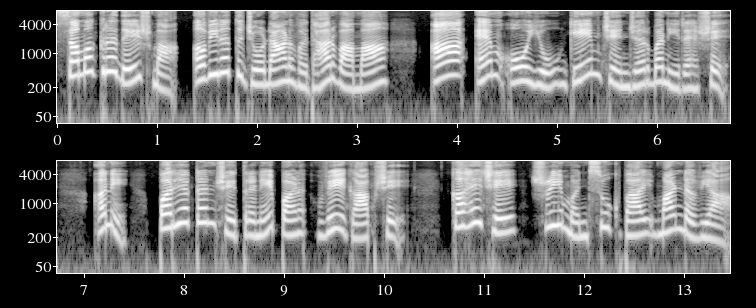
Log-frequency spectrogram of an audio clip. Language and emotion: Gujarati, neutral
